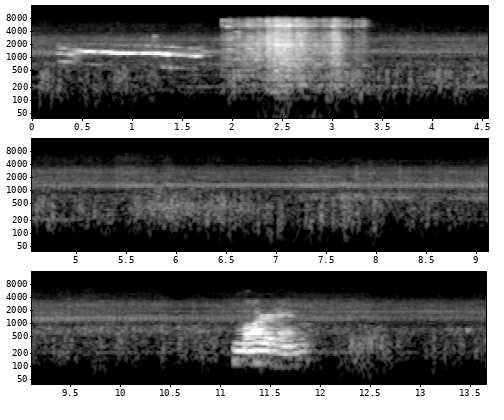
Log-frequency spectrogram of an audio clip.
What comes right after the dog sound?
glass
